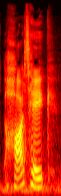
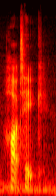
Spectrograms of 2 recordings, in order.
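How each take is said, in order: First: Said in the usual way. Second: Hot take repeated in a soft whisper. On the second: Real, not acted. Repeating hot take to viewers in a whisper. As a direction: whisper it again like a secret.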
